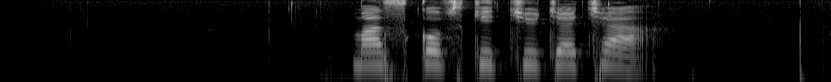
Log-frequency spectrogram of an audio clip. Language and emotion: Russian, positive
